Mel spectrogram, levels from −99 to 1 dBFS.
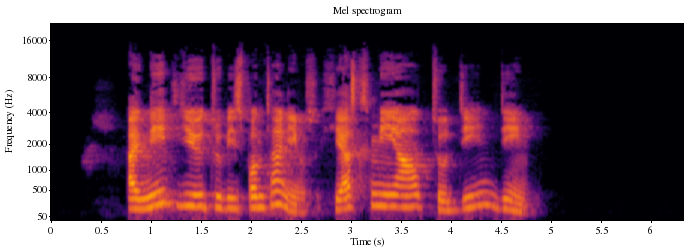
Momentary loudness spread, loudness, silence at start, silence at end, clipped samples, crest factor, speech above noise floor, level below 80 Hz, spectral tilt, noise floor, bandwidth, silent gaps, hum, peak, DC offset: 9 LU; -23 LUFS; 0.75 s; 1.55 s; under 0.1%; 26 dB; over 66 dB; -66 dBFS; -3 dB/octave; under -90 dBFS; 14.5 kHz; none; none; -2 dBFS; under 0.1%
